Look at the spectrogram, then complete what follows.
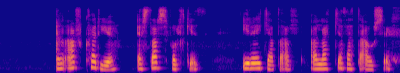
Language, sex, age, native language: Icelandic, female, 18-19, Icelandic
